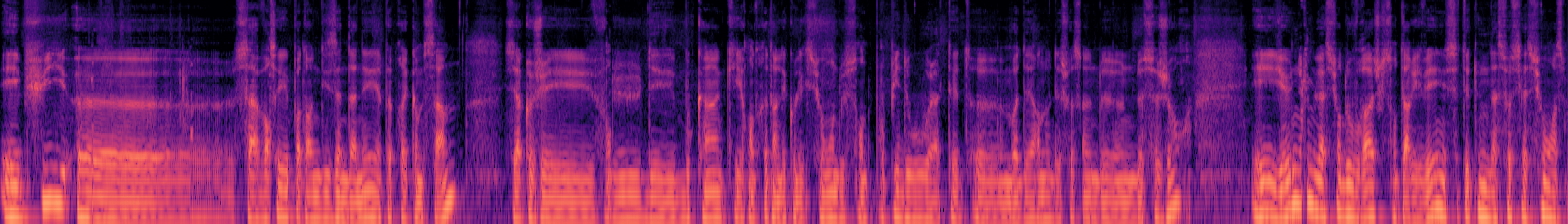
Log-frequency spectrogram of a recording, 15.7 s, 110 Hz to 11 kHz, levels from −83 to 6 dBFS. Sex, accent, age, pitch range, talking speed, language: male, French, 40-59, 95-120 Hz, 220 wpm, French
